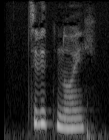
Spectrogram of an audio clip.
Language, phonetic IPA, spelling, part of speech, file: Russian, [t͡svʲɪtˈnoj], цветной, adjective / noun, Ru-цветной.ogg
- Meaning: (adjective) 1. color/colour, colored/coloured (as contrasted with black-and-white) 2. colorful/colourful 3. non-ferrous; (noun) 1. a non-European, a colored/coloured person 2. a mixed-race person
